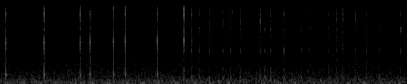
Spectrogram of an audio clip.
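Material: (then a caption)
Plastic. A dark plastic comb is held upright while its teeth are strummed and flicked with the nails. About two dozen short, dry, bright clicks and ticks come in an uneven run, each dying away almost instantly over a quiet low rumble.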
